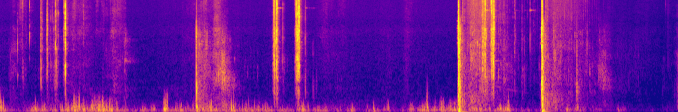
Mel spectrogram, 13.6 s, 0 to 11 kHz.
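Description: A .357 Sig round fired from a Marlin 1894 lever-action rifle outdoors in Utah: several sharp, distinct cracks spaced across the clip, separated by quieter handling noise and faint rustling.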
